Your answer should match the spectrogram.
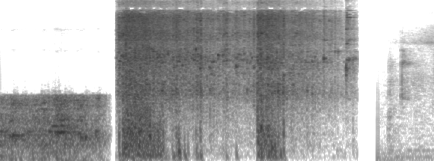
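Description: Loud, dense clatter of many metal bottle caps pouring onto a glass tabletop. It starts suddenly about a second in and cuts off just before the end. A snatch of intro music plays before it.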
